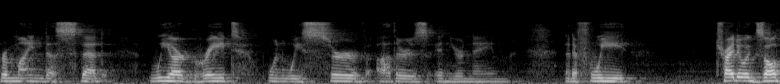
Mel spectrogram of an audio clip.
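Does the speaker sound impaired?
No.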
